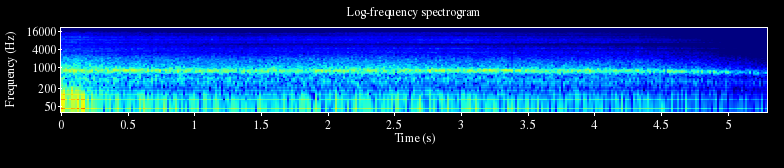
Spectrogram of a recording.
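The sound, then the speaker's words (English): A slow, deep breath is let out during a breathing exercise, a long, steady, soft airy rush that holds even for several seconds and then fades away. “So it should sound something like this. Hold for a second or two, and then exhale.”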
